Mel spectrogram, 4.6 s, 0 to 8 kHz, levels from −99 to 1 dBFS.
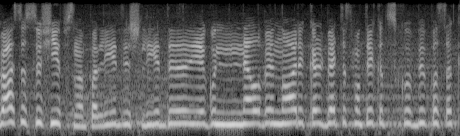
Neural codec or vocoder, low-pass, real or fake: none; 7.2 kHz; real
